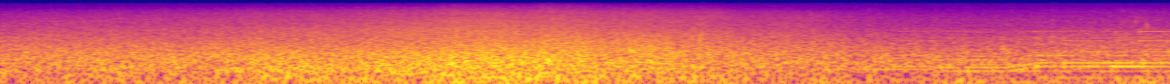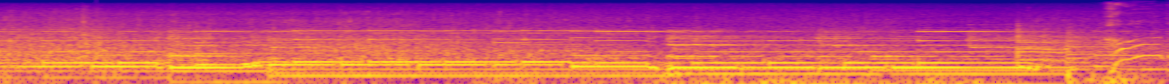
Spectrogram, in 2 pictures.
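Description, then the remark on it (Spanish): A steady, rushing wash of ocean surf on a beach fills the opening seconds, loud and continuous, then soft sustained musical tones rise over the waves and continue to the end. “Hoy veremos en la playa a Verónica. Solo nosotras, el mar y la arena.”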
